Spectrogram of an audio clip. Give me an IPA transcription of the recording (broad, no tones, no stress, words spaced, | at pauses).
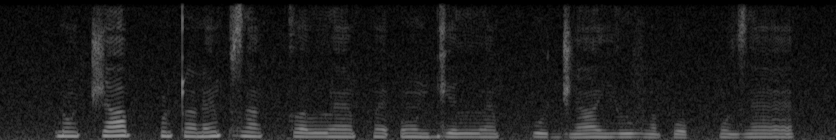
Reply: ɽũt͡ʃa pːõʈãɽẽp zãkːʌlːɛ̃ pẽʔũ ɡʲe lːɛ̃pːud͡ʒã jɯvãp opːũ zɛ̃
